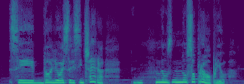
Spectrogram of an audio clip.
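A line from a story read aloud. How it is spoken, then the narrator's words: Stammering with mysterious smile. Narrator (Italian): balbettò lei con un misterioso sorriso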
